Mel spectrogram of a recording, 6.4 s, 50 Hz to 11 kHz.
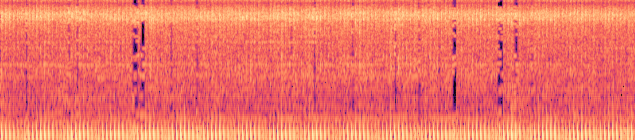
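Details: Single-cylinder engine, lightly honed and fitted with new 0.030in oversize rings, chugging under load while driving through its shaft: a steady, hollow slap about three times a second; the owner expected piston slap and confirms it.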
